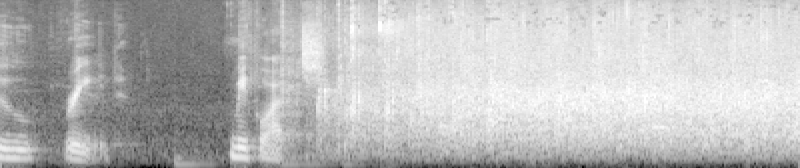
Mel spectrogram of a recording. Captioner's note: audience applauding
